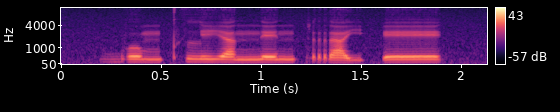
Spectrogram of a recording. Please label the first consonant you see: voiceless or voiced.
voiced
